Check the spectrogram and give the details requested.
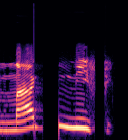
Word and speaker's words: magnífico: Observe a palavra magnífico. Magnífico. O G é mudo, certo?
